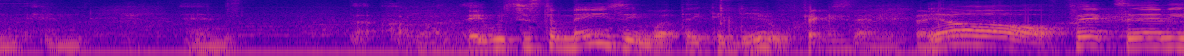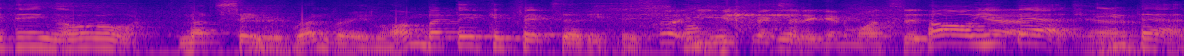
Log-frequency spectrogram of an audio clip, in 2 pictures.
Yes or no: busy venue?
yes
